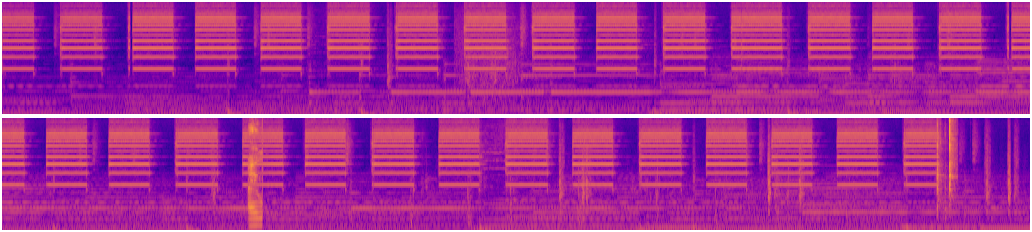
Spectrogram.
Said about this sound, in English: I set the alarm so you won't miss the funeral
